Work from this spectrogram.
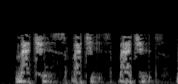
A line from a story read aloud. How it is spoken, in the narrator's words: madly to himself under his breath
